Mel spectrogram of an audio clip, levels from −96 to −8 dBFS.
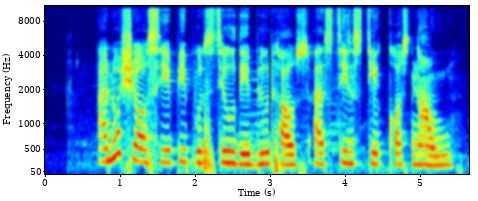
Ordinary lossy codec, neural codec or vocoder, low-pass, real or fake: none; vocoder, 22.05 kHz, 80 mel bands, WaveNeXt; none; fake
